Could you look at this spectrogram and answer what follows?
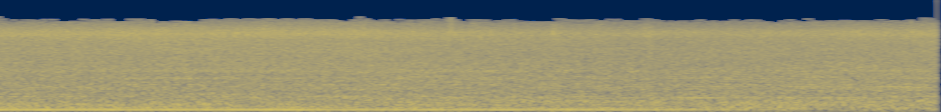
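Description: Steady fan and air-handling noise: a constant rush of air over a low, unchanging hum.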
